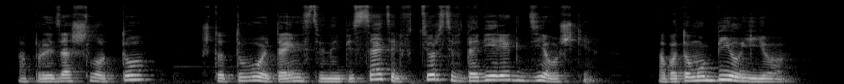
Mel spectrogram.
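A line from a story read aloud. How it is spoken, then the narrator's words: Barking. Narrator (Russian): рявкнул Малышев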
